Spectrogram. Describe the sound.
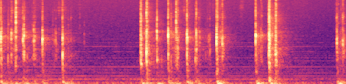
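Typing a message on a computer keyboard: irregular runs of quick key clicks broken by short pauses, moderately quiet and with no voices.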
